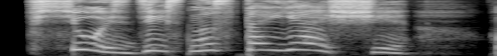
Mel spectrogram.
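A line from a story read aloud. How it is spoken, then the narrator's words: Exclamation. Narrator (Russian): воскликнула она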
